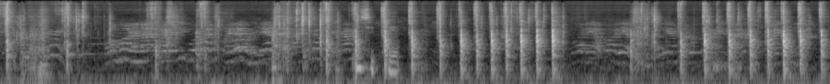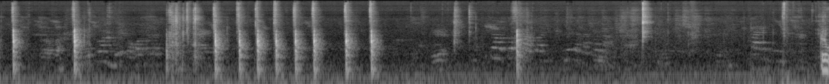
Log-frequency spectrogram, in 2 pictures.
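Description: Repeated knife chops through bananas on a cutting board, quick bursts of sharp taps with short pauses between runs, close by, with occasional faint voices.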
